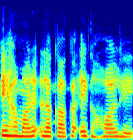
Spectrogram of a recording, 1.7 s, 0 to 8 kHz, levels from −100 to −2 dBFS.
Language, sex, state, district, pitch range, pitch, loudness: Hindi, female, Bihar, Gaya, 225-255 Hz, 240 Hz, -19 LUFS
